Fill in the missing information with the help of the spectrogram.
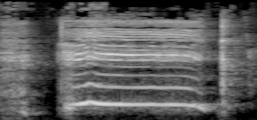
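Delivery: very high shriek; eek shriek. Acted. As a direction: shriek at the burning candy. Shriek at spicy candy.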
